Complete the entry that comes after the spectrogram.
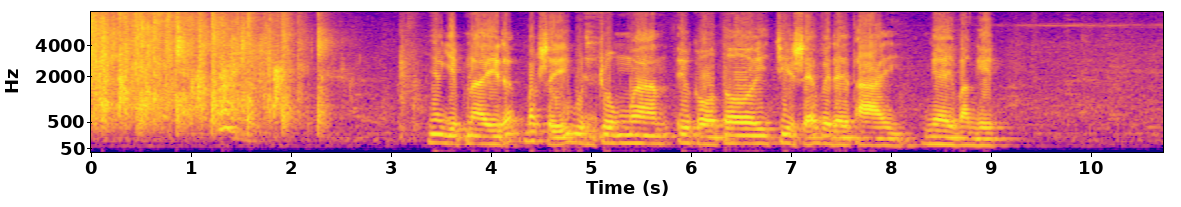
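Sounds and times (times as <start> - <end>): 
loud applause: 0.0 - 2.5
speech: 3.4 - 9.2.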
